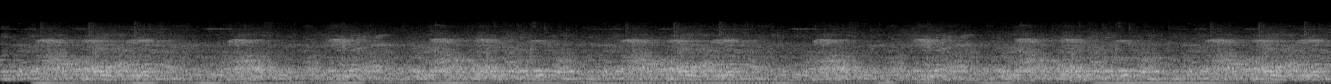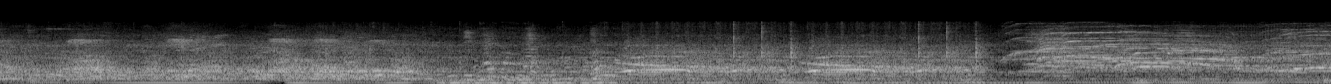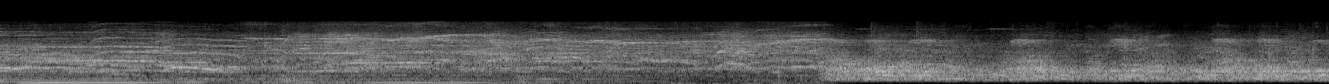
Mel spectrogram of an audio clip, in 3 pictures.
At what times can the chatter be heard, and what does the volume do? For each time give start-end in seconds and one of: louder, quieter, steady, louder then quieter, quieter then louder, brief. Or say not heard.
0.0-39.8 steady.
